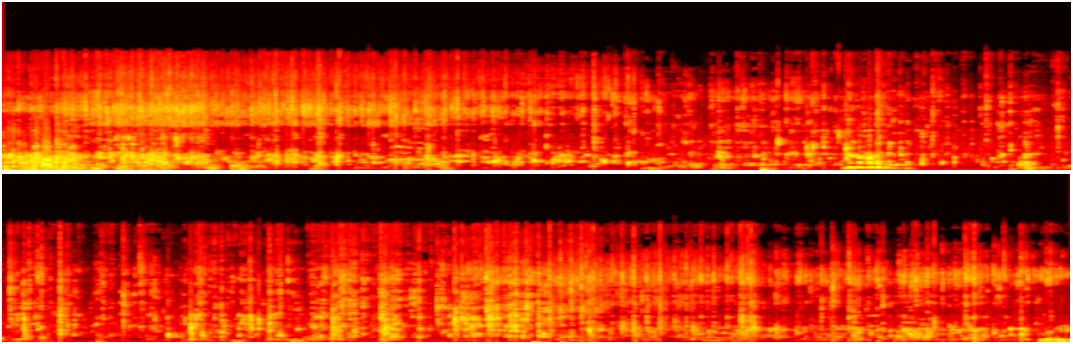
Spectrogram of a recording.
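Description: A net packed with live milkfish thrashing and splashing at the water's surface, a dense continuous crackle of small splashes and slaps, with people's voices in among it.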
